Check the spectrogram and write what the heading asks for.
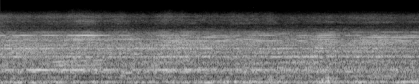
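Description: Jet engines of a Boeing 757 airliner taxiing close by: a steady loud rumble with a high whine of several steady tones on top.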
